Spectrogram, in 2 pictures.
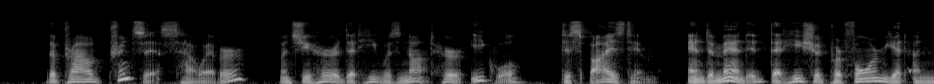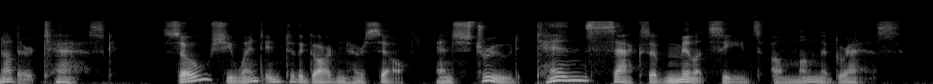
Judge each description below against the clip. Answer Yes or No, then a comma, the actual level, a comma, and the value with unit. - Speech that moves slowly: Yes, slow, 130 wpm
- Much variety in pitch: Yes, wide, 8.0 semitones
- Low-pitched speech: Yes, very low, 95 Hz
